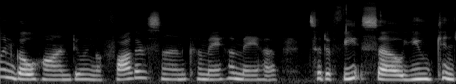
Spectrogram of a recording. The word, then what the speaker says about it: Kamehameha: I bought a San Diego Comic-Con exclusive edition figurine set of Goku and Gohan doing a father-son Kamehameha to defeat Cell.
